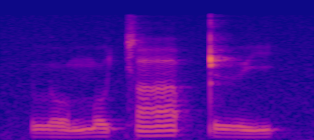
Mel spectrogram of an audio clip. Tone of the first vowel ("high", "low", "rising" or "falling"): low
